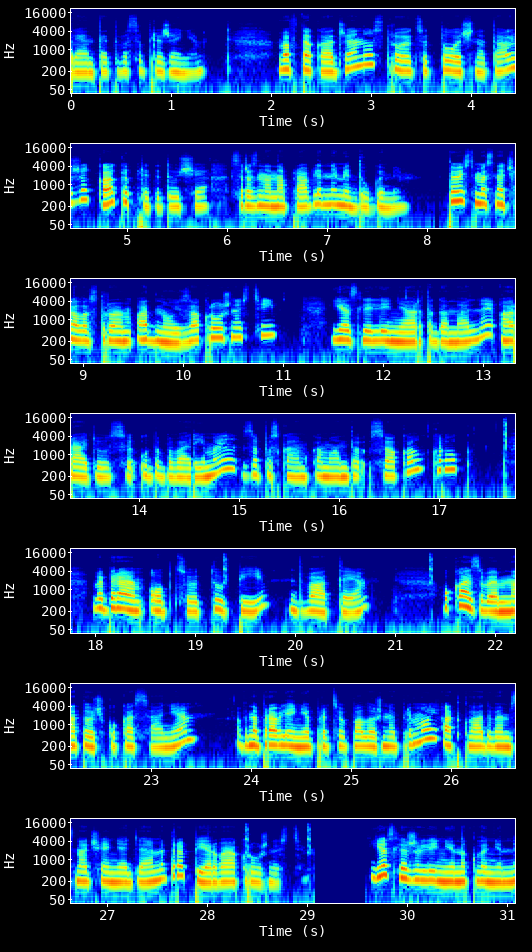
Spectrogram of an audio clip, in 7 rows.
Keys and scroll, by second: 14.1 c, 14.9 space, 24.7 3, 26.2 Return.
